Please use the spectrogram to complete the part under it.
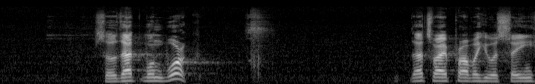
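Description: A middle-aged man speaks calmly and close into a microphone, reading out.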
